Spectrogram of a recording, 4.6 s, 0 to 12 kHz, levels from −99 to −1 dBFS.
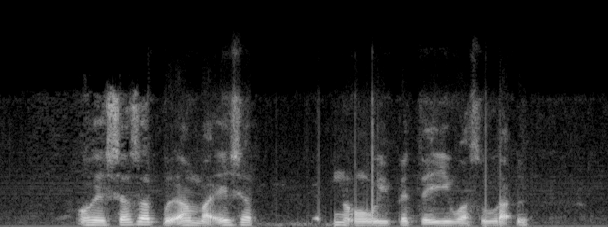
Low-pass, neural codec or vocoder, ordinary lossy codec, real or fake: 7.2 kHz; none; Opus, 32 kbps; real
